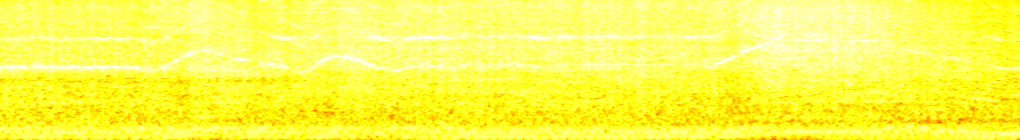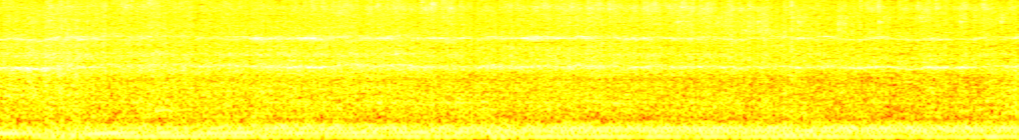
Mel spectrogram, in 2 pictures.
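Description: Car engine idling and rolling slowly, a steady low rumble. Over it runs a thin, steady high-pitched whine that wavers twice early on, and about four seconds in a short burst of hiss rises and fades.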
